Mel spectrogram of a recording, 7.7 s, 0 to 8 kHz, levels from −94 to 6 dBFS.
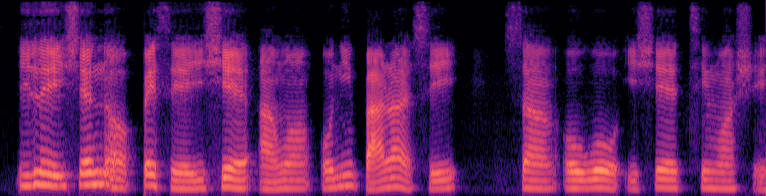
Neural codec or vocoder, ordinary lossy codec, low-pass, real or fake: codec, 16 kHz, 0.4 kbps, LongCat-Audio-Codec; none; none; fake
